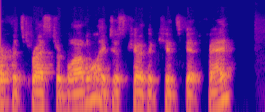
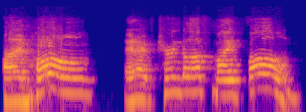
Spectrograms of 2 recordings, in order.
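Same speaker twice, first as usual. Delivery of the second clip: slow, loud, high call-out; shouting into house; 8 semitones higher, 6 dB louder, much slower than usual. Shown as a demonstration. Parent arriving home to the family, shouted announcement. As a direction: holler it through the whole house. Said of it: "shout into the house".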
